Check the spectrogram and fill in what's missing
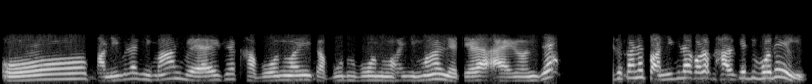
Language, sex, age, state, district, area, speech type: Assamese, female, 60+, Assam, Lakhimpur, urban, conversation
